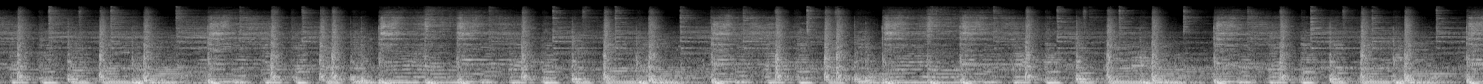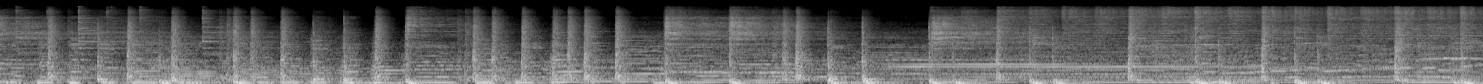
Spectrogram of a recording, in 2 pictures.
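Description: A live band playing an instrumental jam: a drum kit with a busy kick and snare beat under electric bass and electric guitars.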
